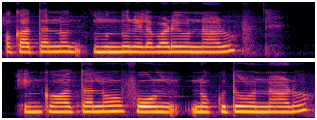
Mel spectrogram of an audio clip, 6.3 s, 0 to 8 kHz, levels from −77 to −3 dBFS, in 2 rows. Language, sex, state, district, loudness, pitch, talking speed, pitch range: Telugu, female, Telangana, Mahabubabad, -14 LUFS, 235 Hz, 85 wpm, 230-245 Hz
